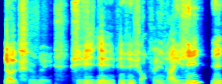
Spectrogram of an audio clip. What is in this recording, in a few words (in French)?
marmonne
